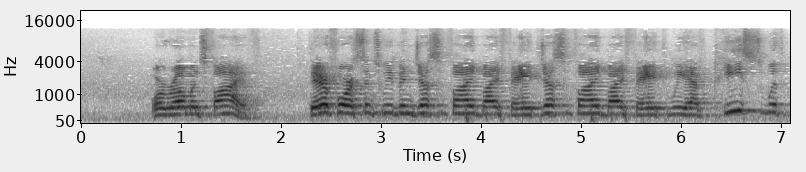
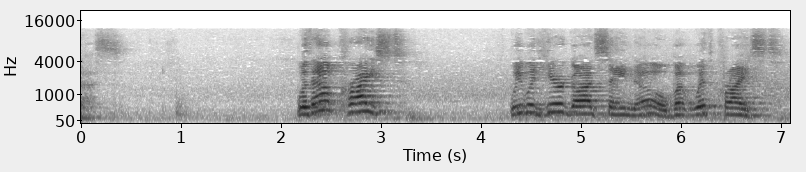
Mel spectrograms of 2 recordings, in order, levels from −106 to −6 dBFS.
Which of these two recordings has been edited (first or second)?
first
